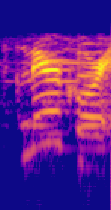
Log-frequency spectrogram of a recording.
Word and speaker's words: AmeriCorps: AmeriCorps is alive and well, just spelled with a silent P. So think of Apple Corps or Core of the Earth.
